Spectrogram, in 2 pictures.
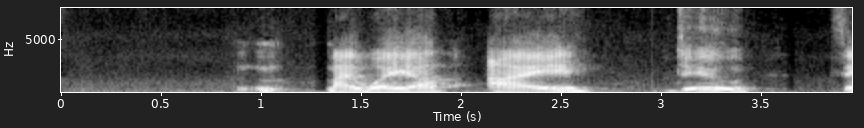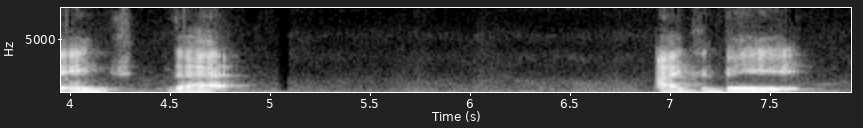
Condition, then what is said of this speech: Stuttering. Just because everyone who meets me, they'll notice right away, because one of the things I stutter on most is my name.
